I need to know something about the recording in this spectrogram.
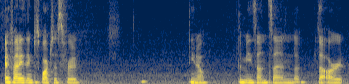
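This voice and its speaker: A woman co-hosting a podcast, chatting casually about movies in a soft, hedging way. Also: lowish voice, level tone, moderate pace, a little hiss or hum. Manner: soft-spoken, trails off, hedging. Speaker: podcast co-host. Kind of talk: casual movie review chat.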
